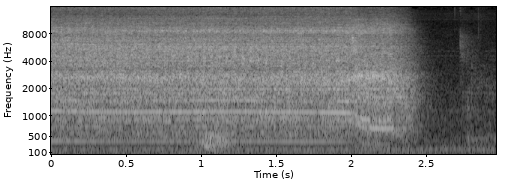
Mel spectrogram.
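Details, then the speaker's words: EZ-IO powered intraosseous needle insertion demonstration for a pediatric patient, leg stabilized with gentle pressure: steady high-pitched drill whirring for about two seconds, then stopping once the release or pop is felt. "you want to stabilize the patient's leg and insert the easy io using a gentle pressure and recognizing that the rotary action of the drill will actually start to set"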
